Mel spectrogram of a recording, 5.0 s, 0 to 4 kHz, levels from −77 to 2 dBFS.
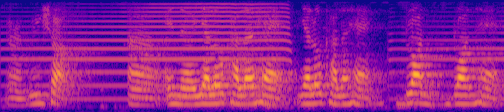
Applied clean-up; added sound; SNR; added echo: none; Trumpet; 12 dB; reverberation time 0.9 s.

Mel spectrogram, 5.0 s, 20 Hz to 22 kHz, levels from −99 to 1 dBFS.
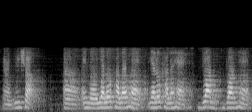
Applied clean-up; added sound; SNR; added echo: neural separator model SepFormer DNS4.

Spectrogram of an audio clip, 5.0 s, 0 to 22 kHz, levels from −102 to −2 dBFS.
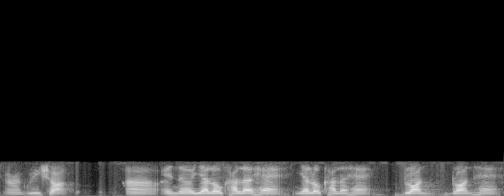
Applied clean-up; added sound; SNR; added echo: none; none; none; none.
